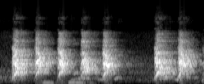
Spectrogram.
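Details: Pet dog Buzo, angry with its owner indoors, lets out a run of five sharp, rough barks, pauses briefly, then adds two more in the same steady rhythm.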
